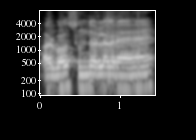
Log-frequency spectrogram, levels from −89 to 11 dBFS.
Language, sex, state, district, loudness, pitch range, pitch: Hindi, male, Uttar Pradesh, Gorakhpur, -11 LUFS, 135-140 Hz, 140 Hz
